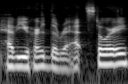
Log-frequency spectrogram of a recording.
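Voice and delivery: ordinary talk

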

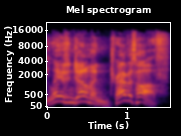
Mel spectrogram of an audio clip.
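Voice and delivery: emcee-style announcer voice. Thanking supporter Travis Hoff, a co-host shows how an announcer would say it: announcer voice. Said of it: "it sounds like an announcer would be like".

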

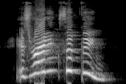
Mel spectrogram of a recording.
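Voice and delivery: very high, very loud, shrill, hysterical shriek. Nigel sees chalk hovering at the blackboard, hysterical, shrill scream. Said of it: "screamed Nigel".

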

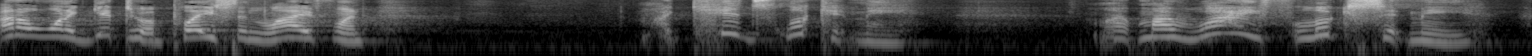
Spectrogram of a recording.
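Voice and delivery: very soft, very quiet, moved and emotional. Preaching about faith and his family, the speaker apologizes for being emotional. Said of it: "I'm emotional today".

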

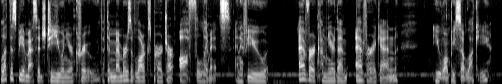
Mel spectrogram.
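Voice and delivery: menacing, threatening stage whisper, very close. A character half-whispers a warning into a man's ear: menacing half-whisper. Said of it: "I'll go whisper in his ear".

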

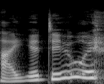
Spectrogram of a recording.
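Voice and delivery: high, bright voice with an audible smile. Greeting listeners at the start of an episode, smiling while talking. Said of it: "hear me smiling through the podcast".

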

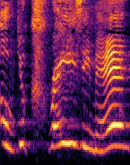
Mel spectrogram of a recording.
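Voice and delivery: put-on almost-angry tone. Retelling a man's reaction in a conversation, imitating him almost angry. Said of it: "he was almost angry".

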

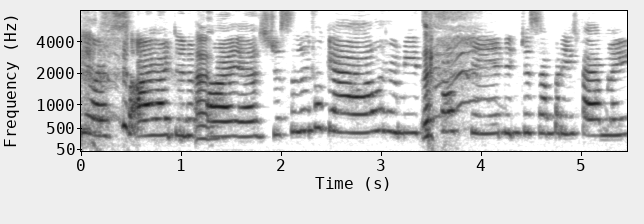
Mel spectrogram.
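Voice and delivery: odd, put-on British accent, little Victorian child voice. Speaker voices a vintage pigeon girl in a bit, weird british accent. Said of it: "now I am doing some sort of weird British accent".

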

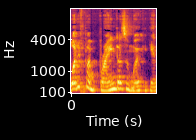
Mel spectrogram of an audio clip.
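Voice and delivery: ordinary delivery

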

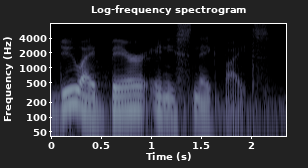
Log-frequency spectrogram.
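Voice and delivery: slow reading pace with long pauses. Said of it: "I'm gonna read them slowly".

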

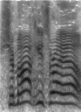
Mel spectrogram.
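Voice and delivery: loud, passionate, slow, high-pitched calling out. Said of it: "we're gonna say this loudly".

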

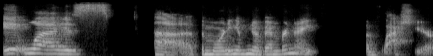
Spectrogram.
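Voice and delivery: crying, tearful voice with "was" drawn out. Telling the story of a day, the speaker starts crying. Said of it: "I'm going to start crying too".

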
